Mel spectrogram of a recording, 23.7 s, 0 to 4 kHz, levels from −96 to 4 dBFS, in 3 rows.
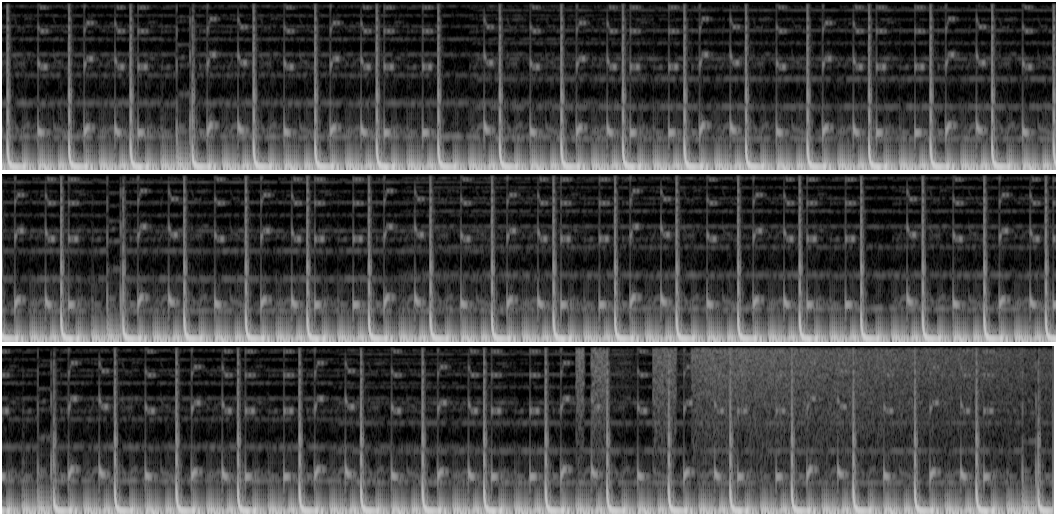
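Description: No technical faults can be heard anywhere in the audio; the signal stays continuous and stable for its whole duration.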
